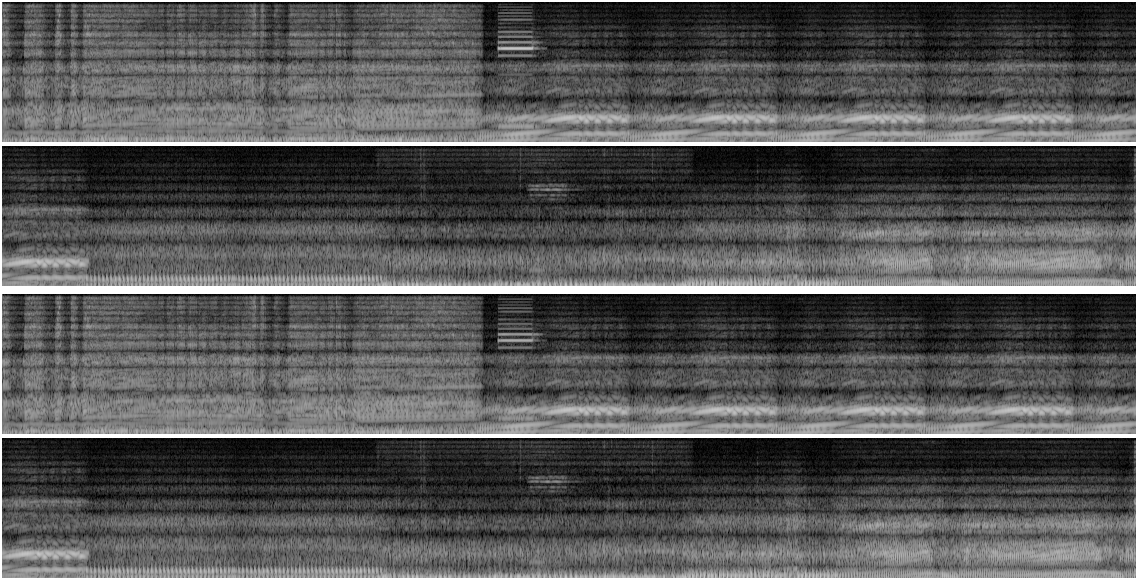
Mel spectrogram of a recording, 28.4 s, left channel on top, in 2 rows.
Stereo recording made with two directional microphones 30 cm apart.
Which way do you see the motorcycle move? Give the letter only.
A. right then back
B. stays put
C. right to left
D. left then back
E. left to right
B.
